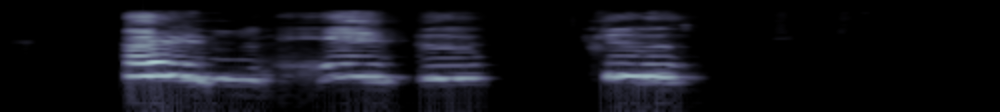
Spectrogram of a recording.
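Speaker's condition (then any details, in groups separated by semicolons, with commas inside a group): Cerebral palsy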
